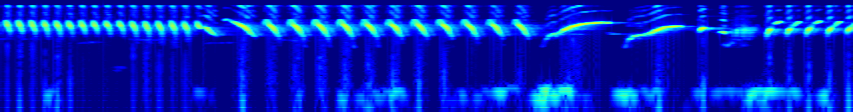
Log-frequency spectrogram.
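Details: Loud, energetic domestic canary song for tutoring young canaries: a rapid even trill opens, shifts into slower falling chirps repeated several times a second, then rising whistled sweeps and another quick trill; faint low thumps underneath.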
